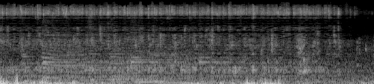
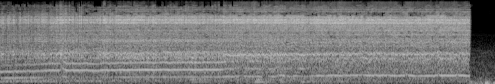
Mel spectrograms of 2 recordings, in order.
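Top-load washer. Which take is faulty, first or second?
second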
